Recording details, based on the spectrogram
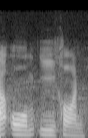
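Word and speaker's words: Omicron: ถูก ต้อง จาก กรีก เลย เนี่ย อ่าน ว่า โอม e-con พระ โอ มี การ อ่าน โดย เร็ว จะ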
